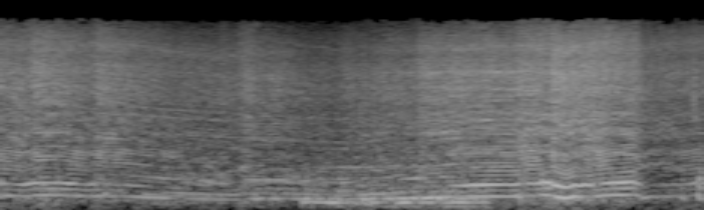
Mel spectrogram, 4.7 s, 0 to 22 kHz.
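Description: Formula 1 engine in the F1 2019 racing game, a loud sustained high-pitched whine with revs rising and falling through gear changes as the car takes a track chicane, steady and close throughout.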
